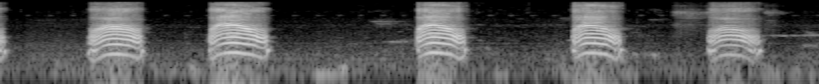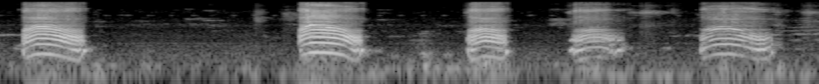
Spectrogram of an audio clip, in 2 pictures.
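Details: Tomcat calling to a female in heat with about eleven short, clear meows, delivered in a steady series with a longer pause midway before the calls resume and fade slightly.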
